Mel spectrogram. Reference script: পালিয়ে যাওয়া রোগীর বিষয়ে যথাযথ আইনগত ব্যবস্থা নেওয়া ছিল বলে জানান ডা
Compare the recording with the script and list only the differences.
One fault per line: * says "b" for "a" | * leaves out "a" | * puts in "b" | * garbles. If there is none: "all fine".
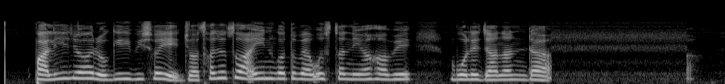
* says "হবে" for "ছিল"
